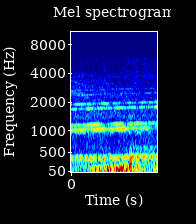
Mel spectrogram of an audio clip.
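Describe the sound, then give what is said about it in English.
A siren in South Korea wails steadily, holding a constant pitch throughout, with a low rumbling background beneath it, moderately loud. “Sirens going off in South Korea.”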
